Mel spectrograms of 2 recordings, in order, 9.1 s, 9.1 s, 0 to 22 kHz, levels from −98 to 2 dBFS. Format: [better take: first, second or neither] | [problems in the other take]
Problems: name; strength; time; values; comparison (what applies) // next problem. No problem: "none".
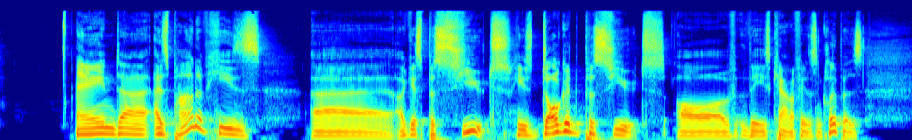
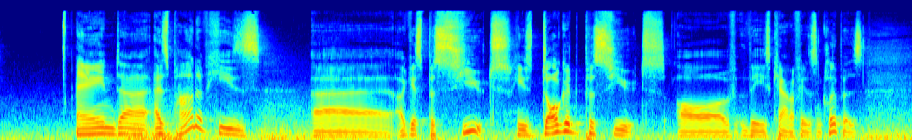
first | wind noise on the microphone; occasional gusts; 25 dB below the speech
